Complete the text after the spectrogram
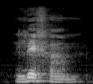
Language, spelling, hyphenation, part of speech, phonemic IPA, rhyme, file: Dutch, lichaam, li‧chaam, noun, /ˈlɪxaːm/, -aːm, Nl-lichaam.ogg
- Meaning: 1. body 2. corpse, dead body 3. legal body, organisation such as a corporation, association or assembly 4. field 5. division ring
